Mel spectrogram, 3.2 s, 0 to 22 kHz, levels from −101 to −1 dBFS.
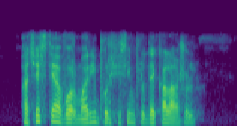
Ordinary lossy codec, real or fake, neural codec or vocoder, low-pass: Opus, 16 kbps; real; none; 7.2 kHz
